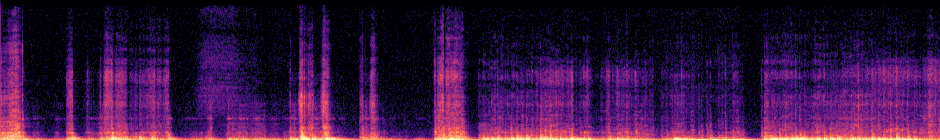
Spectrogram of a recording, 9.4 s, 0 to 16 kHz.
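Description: A large, thin coloring book page made of paper is held in both hands close to a microphone while fingernails scratch and tap across its surface. Dense, low, rustling scrapes come in uneven bursts with brief bright edges, dipping quiet just before 4.5 seconds and then continuing steadily louder.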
